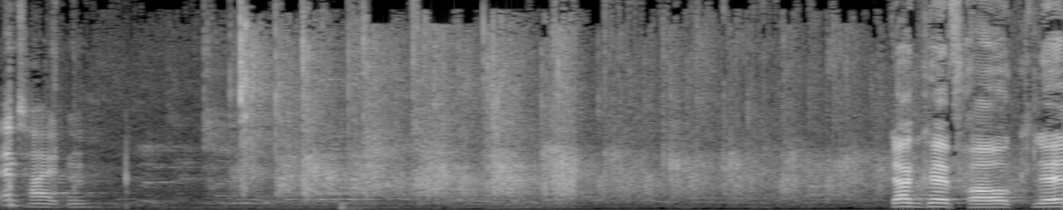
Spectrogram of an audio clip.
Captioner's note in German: Beifall Freie Demokraten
